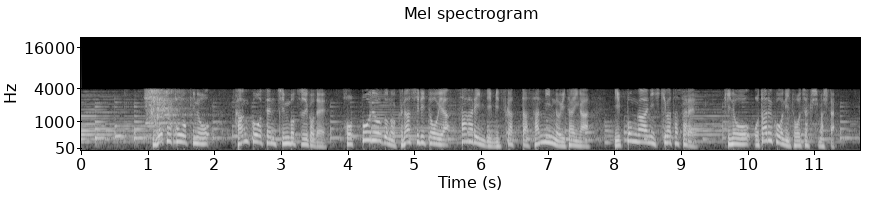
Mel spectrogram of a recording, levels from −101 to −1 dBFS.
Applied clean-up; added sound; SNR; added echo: none; none; none; none.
